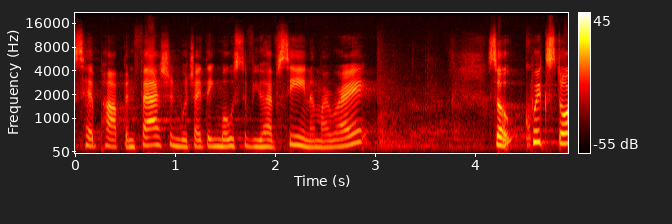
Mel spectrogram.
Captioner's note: audience murmurs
